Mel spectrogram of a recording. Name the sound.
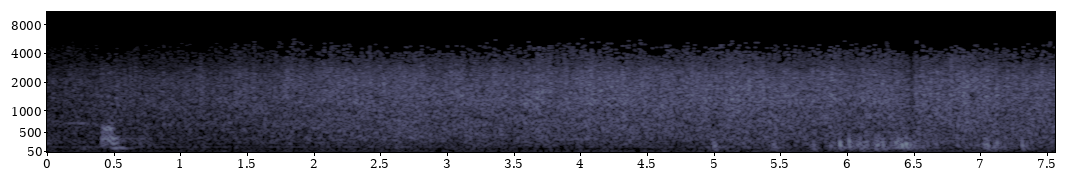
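audience applauding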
